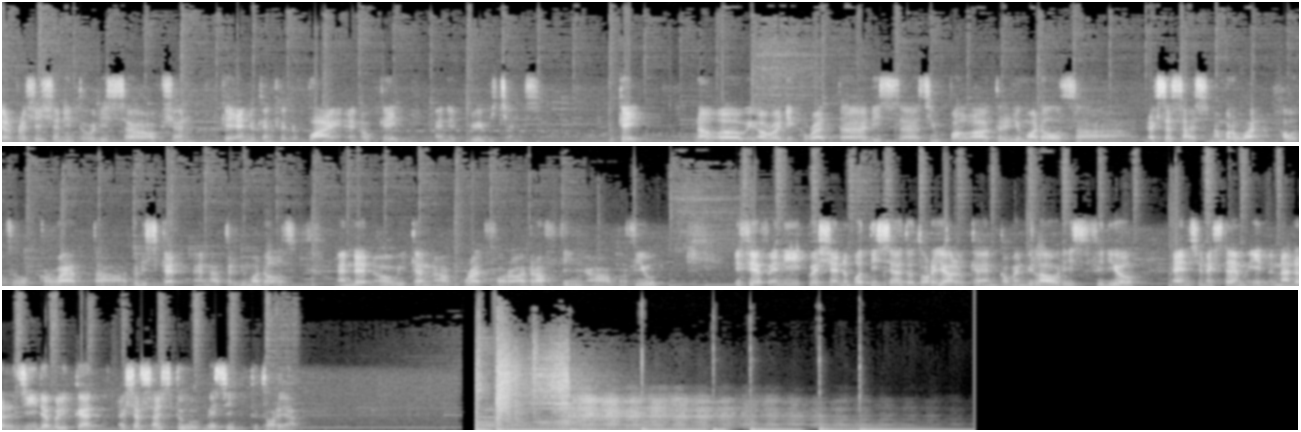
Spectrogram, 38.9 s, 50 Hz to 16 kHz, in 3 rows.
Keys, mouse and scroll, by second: 1.5 click, 5.4 scroll down 1, 6.2 middle click, 6.8-7.6 scroll up 1, 7.6 middle click.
